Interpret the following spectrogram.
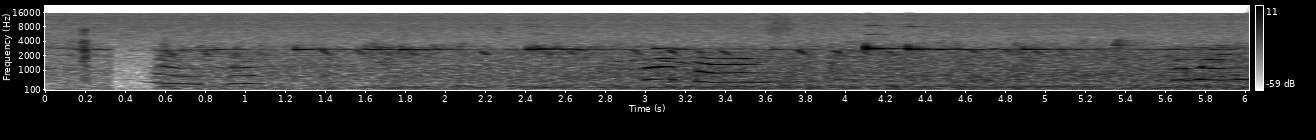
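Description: Bell miners (bellbirds) calling: a constant chorus of short, repeated high ringing notes at one pitch.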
